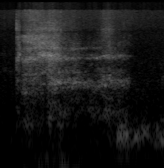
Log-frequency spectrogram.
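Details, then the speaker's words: A drawn-out, squeaky gurgling rumble from a show host's empty stomach; he is hungry after missing dinner the night before. An ordinary hunger growl (borborygmi). "Whoa, did you hear that? Was that your stomach? That was my stomach growling, yeah. Hungry? Yeah, missed out on dinner last night."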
